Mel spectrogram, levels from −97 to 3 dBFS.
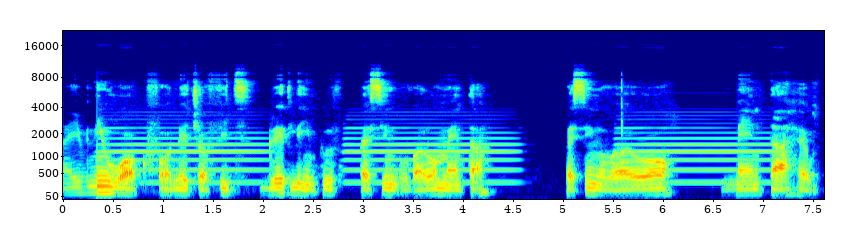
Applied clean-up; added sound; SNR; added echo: none; Wind instrument, woodwind instrument; 13 dB; none.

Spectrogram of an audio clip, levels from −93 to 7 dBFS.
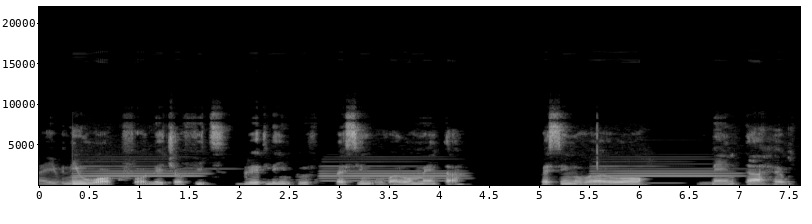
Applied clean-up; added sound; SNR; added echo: classical method Wiener filter.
